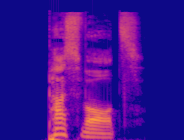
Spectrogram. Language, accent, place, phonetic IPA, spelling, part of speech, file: German, Germany, Berlin, [ˈpasˌvɔʁt͡s], Passworts, noun, De-Passworts.ogg
- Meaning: genitive singular of Passwort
